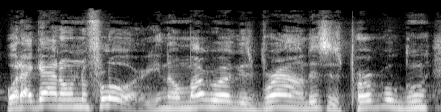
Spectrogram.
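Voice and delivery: high-pitched mock dad, baffled and scolding; imitating his dad.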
